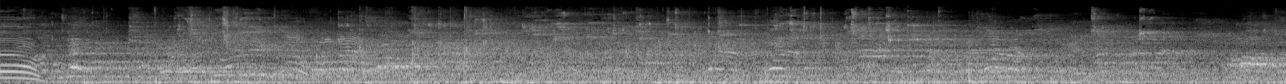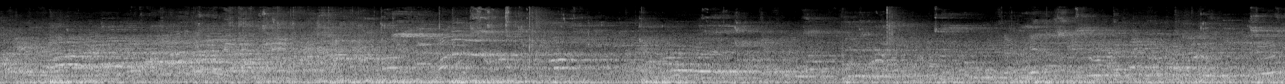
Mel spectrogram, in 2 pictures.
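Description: Young players shout and call out to each other across the echoing gym.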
